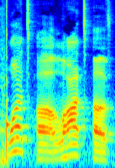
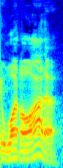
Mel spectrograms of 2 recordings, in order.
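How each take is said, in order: First: The words are said slowly and separately. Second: The words run together quickly as one unit. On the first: The speaker calls it wrong. "sounds way too slow" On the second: The speaker calls it right. "combine all the words together"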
